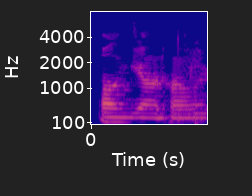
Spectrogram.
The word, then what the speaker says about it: Bong Joon-ho: Bong Joon-ho.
